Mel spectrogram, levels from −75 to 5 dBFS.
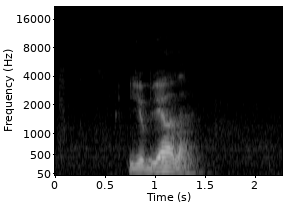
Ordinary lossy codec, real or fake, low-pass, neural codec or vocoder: none; real; 14.4 kHz; none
